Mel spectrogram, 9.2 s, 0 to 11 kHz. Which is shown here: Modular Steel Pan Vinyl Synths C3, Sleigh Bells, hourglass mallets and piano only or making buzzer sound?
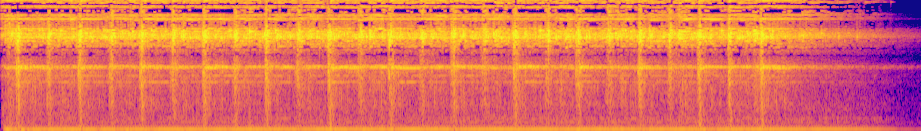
Sleigh Bells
